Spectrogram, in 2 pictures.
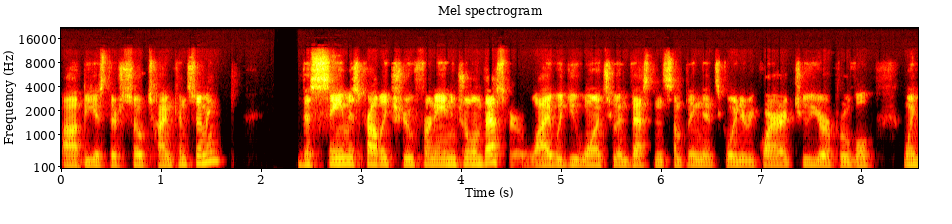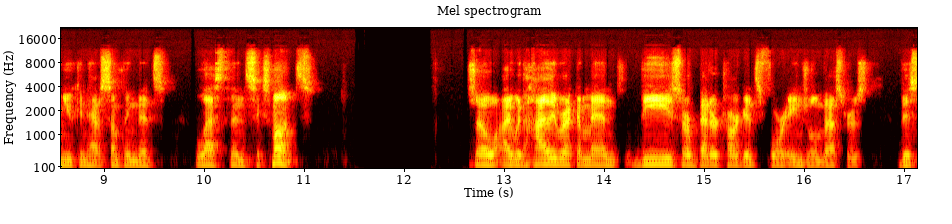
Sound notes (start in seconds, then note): none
